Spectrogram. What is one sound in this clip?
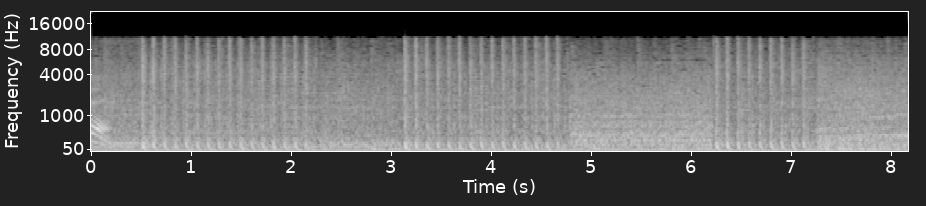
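A plane's machine guns fire in rapid bursts.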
